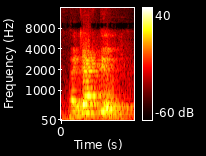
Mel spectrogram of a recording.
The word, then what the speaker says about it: adjective: And another thing, the next one is adjective. You pronunciate it as adjective, but this is not adjective. This is Adjective. because D is soft here, D is silent here.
